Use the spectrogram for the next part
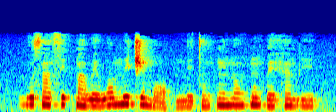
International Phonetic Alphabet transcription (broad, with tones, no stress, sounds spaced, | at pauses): ɡ͡b u˦ s ã˦ s i˦ k͡p ã˧ w e˧ w ɔ˦ m i˦ d͡ʒ e˦˨ m ɔ˨ | n i˨ t ũ˨˦ k͡p ĩ˦ n ɔ̃˦ k͡p ũ˦˨ k͡p e˧ h ɛ̃˦ b i˧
